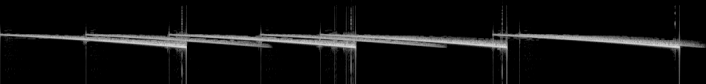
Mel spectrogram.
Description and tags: Vandierdonck Joan 2015 2016 fireworks
////////Theme
Fireworks
////////Description
Noise purely synthesized with Audacity.
On Audacity, generation of one sinusoidal "chirp" with linear interpolation which begins with a frequency of 4000Hz and an amplitude of 0,1, and which ends with a frequency of 100Hz with an amplitude in 0,1.
I also Changed tempo to make faster the sound.
We use this sound to create a loop where from the overlapping of the various sounds.
//////// Typologie
C’est un continu varié, la fréquence change graduellement au cours du temps
/////// Morphologie
Masse : groupe nodal
Timbre harmonique : son assez brillant
Dynamique : attaque plutôt graduelle, progressive
Profil mélodique : variation glissante
sky, light, rocket, party, noise, ambience, flame, night, firework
